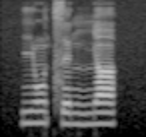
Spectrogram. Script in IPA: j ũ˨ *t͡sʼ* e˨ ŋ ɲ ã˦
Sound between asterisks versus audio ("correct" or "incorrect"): incorrect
